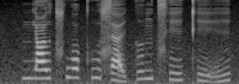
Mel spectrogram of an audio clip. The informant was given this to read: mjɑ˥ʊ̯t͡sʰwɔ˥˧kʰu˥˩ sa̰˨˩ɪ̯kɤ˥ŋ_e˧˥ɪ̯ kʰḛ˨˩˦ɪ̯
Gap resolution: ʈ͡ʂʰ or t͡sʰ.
t͡sʰ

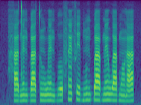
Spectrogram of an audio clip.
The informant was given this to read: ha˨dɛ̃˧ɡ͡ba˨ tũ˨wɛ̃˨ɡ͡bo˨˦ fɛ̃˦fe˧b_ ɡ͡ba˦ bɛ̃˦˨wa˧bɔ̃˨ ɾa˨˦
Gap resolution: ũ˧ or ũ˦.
ũ˦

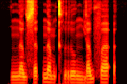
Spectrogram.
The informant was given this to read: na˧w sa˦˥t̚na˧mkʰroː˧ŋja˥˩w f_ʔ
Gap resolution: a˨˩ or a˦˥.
a˦˥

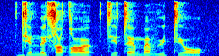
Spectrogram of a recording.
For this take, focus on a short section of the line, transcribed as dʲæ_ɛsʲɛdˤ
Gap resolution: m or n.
n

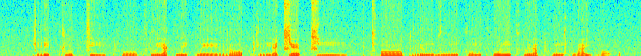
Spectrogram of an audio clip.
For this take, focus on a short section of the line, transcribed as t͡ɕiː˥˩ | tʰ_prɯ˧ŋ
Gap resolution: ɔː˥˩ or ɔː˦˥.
ɔː˥˩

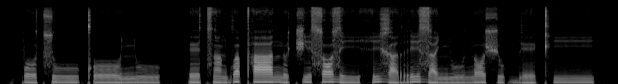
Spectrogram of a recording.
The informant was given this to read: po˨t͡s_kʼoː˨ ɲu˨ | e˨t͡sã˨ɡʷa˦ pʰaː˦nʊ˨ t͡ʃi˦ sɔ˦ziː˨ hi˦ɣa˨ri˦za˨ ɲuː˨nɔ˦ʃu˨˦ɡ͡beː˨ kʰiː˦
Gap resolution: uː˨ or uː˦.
uː˨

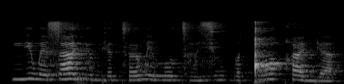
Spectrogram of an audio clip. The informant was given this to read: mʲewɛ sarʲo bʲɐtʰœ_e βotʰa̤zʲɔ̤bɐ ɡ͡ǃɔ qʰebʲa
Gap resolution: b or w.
w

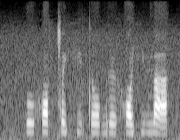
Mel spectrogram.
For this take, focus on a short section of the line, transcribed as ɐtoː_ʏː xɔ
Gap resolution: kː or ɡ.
ɡ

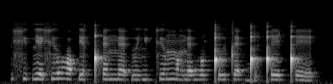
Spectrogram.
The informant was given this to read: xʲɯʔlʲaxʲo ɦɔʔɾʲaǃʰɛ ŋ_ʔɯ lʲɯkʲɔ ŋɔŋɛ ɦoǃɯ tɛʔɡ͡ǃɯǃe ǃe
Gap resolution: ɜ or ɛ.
ɛ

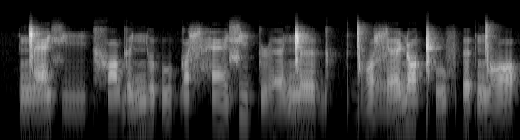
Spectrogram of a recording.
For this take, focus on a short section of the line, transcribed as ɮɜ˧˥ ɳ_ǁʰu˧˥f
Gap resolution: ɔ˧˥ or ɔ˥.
ɔ˥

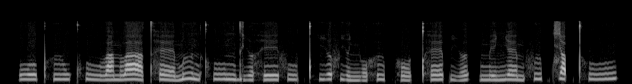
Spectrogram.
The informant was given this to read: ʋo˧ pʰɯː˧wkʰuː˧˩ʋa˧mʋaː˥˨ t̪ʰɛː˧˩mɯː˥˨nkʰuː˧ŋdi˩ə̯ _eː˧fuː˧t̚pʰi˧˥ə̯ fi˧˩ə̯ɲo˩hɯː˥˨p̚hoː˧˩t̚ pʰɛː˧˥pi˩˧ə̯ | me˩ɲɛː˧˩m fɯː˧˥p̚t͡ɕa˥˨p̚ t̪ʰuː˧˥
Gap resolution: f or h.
h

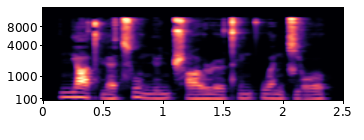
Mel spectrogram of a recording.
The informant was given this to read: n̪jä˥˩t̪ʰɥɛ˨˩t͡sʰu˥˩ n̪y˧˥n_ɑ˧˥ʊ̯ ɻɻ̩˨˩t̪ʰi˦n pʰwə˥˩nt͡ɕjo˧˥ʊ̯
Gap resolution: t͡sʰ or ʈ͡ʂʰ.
ʈ͡ʂʰ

